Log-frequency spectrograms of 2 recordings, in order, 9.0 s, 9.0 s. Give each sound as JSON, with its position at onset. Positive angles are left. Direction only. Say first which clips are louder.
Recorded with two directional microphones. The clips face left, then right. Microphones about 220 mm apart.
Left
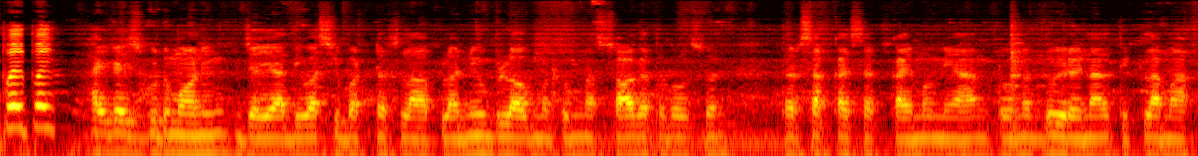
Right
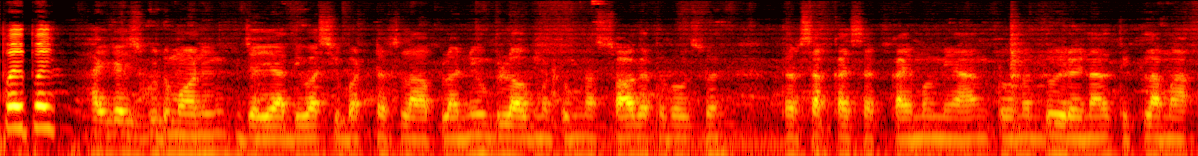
{"t": 0.0, "sound": "a man's voice", "louder": "right 3 dB", "side_deg": -20}
{"t": 0.7, "sound": "speech", "louder": "left 1 dB", "side_deg": 5}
